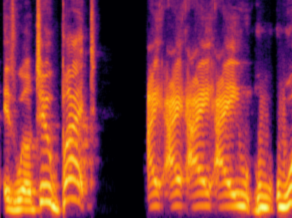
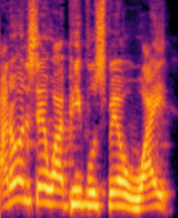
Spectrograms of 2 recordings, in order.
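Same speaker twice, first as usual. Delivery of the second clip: ordinary delivery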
